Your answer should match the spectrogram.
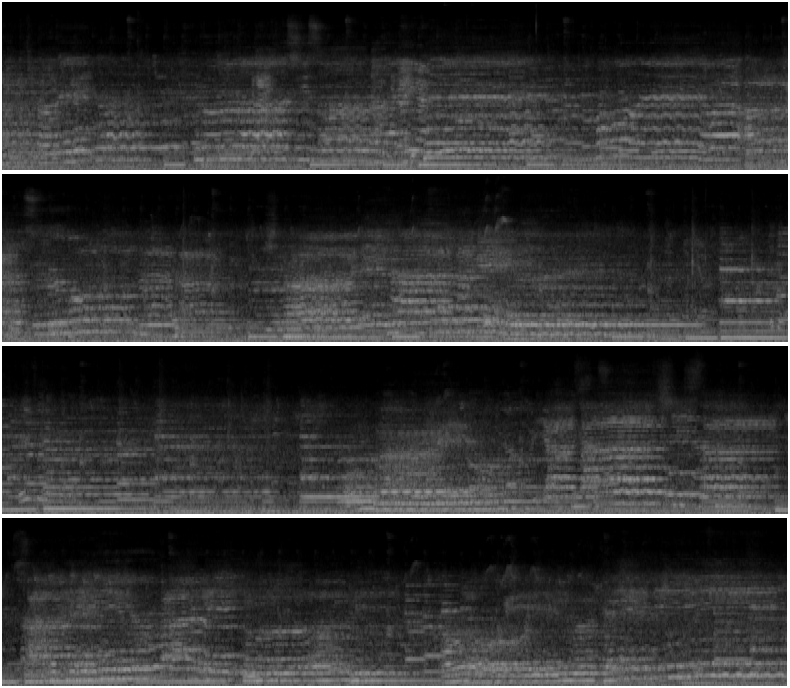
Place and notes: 永康公園, Taoyuan City - learning to sing Japanese songs
A group of old people are learning to sing Japanese songs, in the Park, birds sound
